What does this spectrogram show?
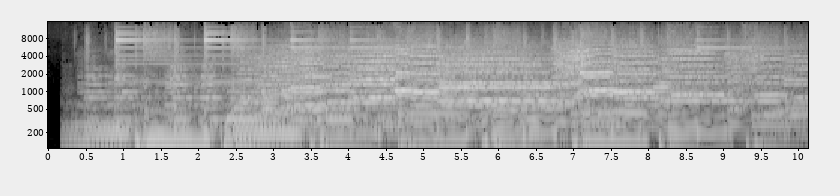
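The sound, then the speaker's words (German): A bright, tinkling instrumental theme melody for Nils Holgersson's Wonderful Journey, the Swedish children's book by Selma Lagerlöf. It has chime-like high notes over a steady, rhythmic bass pattern and plays continuously and fairly loud with no voices. “Und ich denke mal, wenn du nur diese Melodie hörst,”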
